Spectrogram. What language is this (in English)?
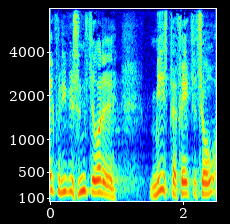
Danish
